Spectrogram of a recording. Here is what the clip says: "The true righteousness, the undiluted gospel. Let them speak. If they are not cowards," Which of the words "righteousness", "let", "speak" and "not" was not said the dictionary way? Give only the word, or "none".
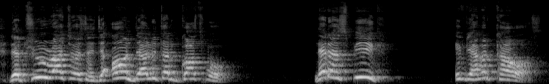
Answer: let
